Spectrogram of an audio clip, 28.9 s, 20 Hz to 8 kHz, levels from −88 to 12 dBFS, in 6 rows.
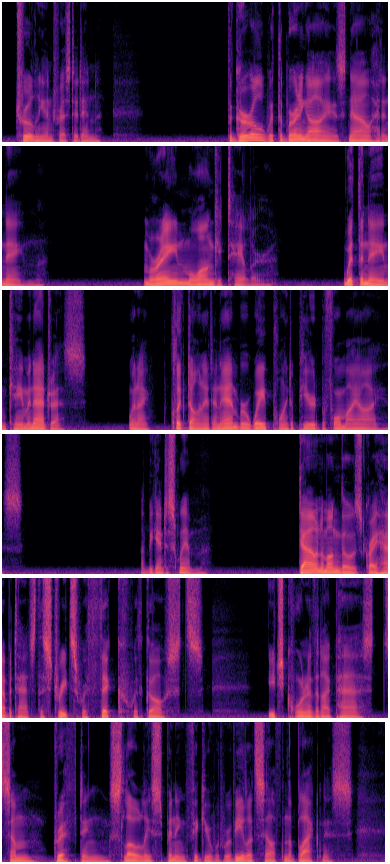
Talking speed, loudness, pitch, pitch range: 135 wpm, -22 LUFS, 90 Hz, 80-100 Hz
